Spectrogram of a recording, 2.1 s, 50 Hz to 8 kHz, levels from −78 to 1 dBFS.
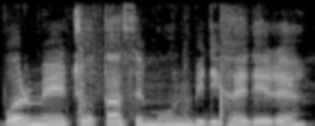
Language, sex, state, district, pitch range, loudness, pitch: Hindi, female, Arunachal Pradesh, Papum Pare, 190-205 Hz, -20 LUFS, 200 Hz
